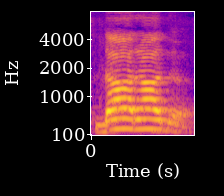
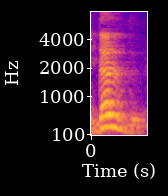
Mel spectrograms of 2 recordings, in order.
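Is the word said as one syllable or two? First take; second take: two; one. First: An extra vowel splits the word into two syllables. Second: The word is said as one closed syllable. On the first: The speaker calls it wrong. "दौरद नहीं" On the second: The speaker calls it right.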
